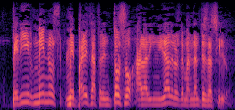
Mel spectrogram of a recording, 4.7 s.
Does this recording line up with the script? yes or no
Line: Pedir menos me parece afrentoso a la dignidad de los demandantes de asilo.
yes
